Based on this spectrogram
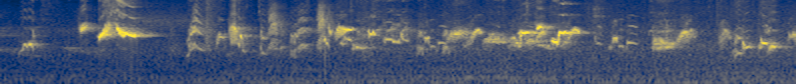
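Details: Red-whiskered bulbul in excited chattering song: an upswept whistle opens, then a busy stream of warbled chirps and short whistles runs almost unbroken to the end.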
